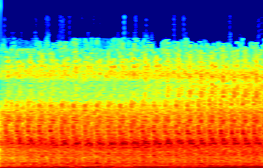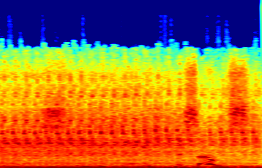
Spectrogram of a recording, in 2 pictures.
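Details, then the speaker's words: Land Rover with a new starter motor and cleaned earth points, idling stone cold right after start, after earlier kicking back; ignition timing may need checking: steady, even, smooth low idle with no knocks or misses. "alright, doesn't it? Yeah, it's stone cold. It sounds lovely."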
